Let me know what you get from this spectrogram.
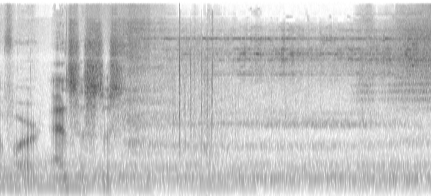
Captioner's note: wings fluttering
